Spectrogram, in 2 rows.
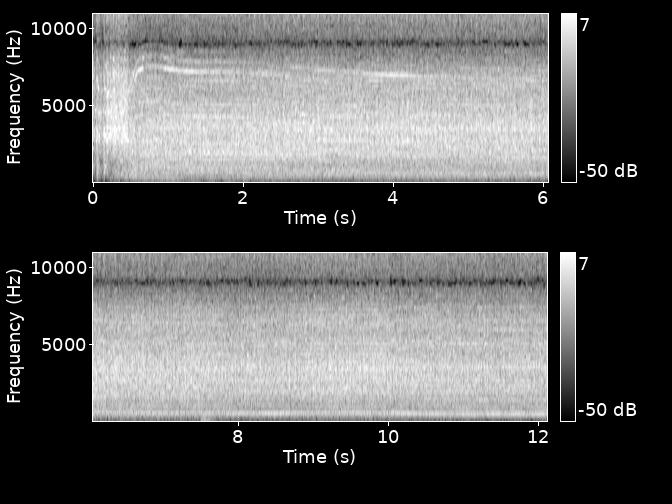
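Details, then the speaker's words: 2004 Toyota Sienna at first start after replacing the A/C compressor, timing belt, water pump and drive belts; catches instantly and settles into a smooth, steady idle with a faint even belt whine; sounds healthy. "start it right up very good very good"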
